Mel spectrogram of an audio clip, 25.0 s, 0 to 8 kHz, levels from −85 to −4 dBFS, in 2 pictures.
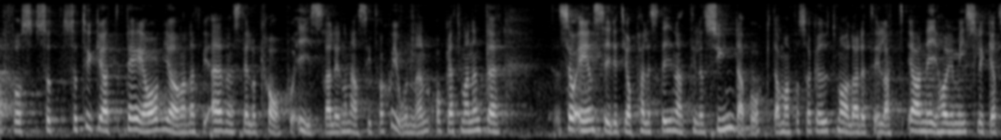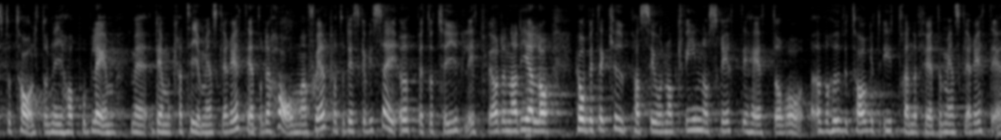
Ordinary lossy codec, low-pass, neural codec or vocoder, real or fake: none; 7.2 kHz; vocoder, 44.1 kHz, 128 mel bands every 256 samples, BigVGAN v2; fake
